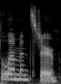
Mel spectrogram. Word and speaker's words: Leominster: We'll help on the date and the Massachusetts town, which is actually pronounced Leominster. That's the fault of your people, Nikki. – These ridiculous British names.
